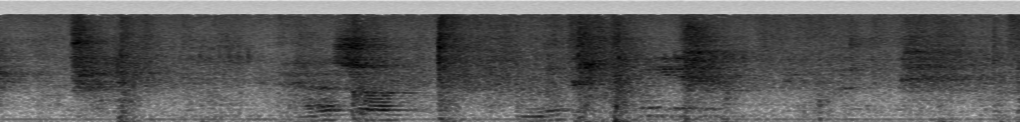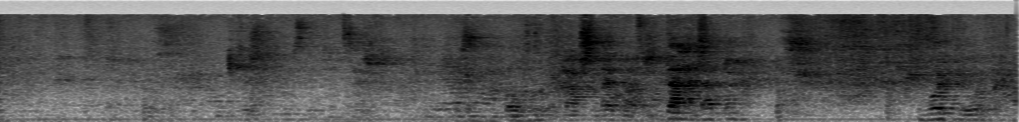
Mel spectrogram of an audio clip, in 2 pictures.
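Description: Bodies thump onto a padded mat.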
